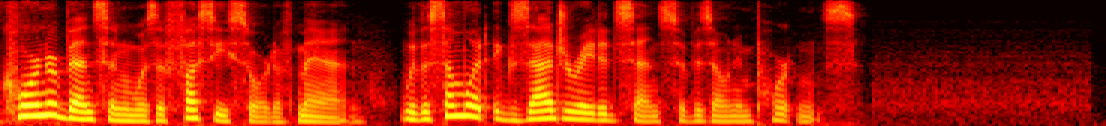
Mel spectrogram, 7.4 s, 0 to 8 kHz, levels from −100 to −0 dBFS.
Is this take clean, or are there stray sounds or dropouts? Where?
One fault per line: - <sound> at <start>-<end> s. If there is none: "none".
none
